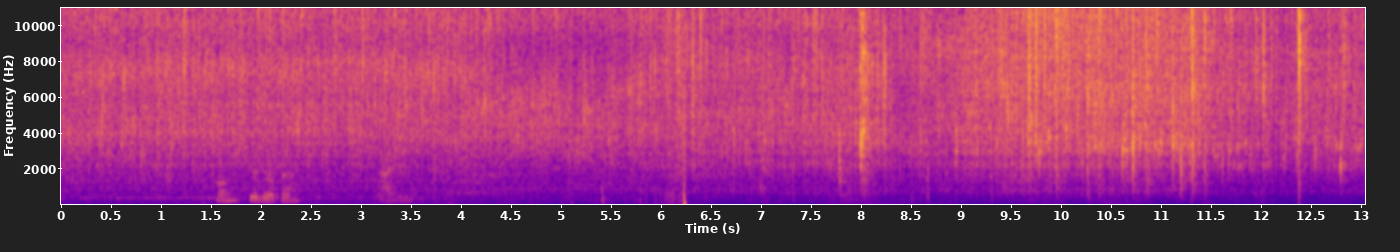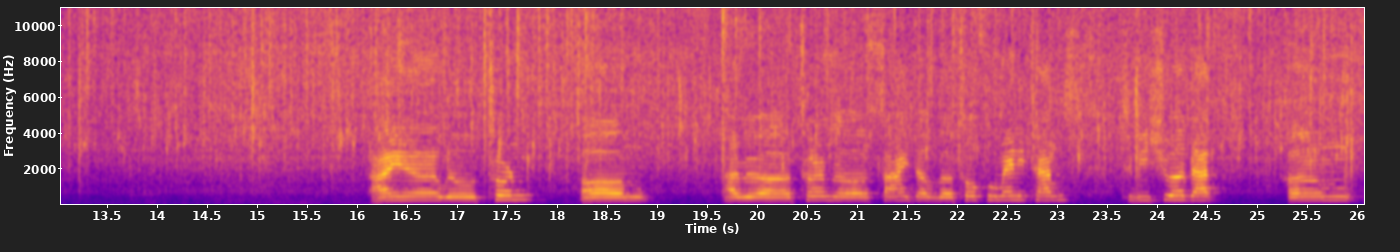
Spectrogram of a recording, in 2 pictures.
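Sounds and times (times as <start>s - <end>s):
oil crackling spatter: 0.0s - 26.0s
tofu sizzling in oil: 0.0s - 26.0s.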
